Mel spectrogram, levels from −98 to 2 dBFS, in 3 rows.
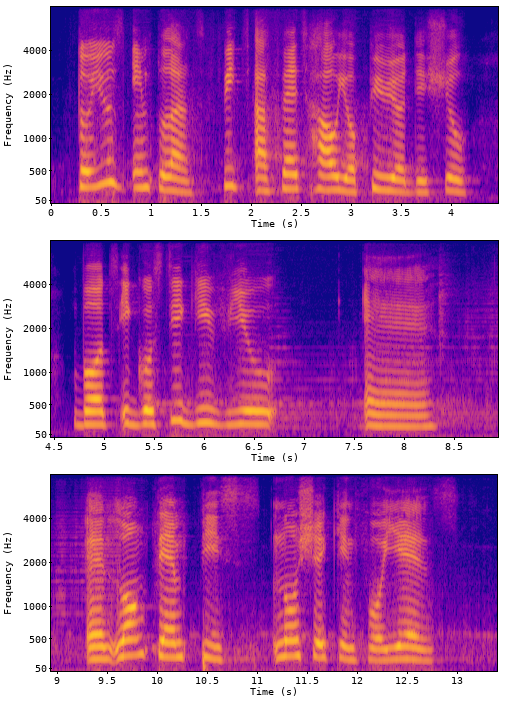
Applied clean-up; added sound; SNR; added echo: neural separator model SepFormer DNS4.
